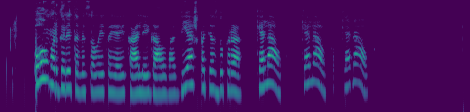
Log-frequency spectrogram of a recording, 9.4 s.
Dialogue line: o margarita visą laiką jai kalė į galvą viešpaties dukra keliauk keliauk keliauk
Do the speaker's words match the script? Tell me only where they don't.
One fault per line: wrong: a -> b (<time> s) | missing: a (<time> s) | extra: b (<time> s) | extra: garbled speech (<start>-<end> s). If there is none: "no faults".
no faults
